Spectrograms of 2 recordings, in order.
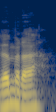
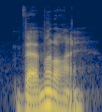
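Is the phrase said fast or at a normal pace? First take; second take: fast; normal. First: Said fast with the final word reduced. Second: Said at normal pace with a full final word.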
